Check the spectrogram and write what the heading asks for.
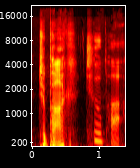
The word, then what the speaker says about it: Tupac: I'm sorry I pronounced 2pac wrong how'd you pronounce it Tupac I always say 50 cents and then I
